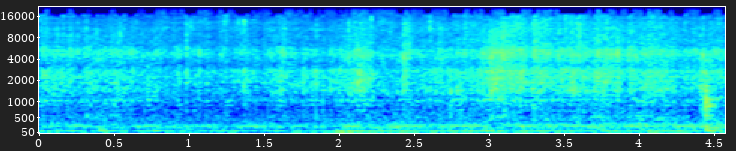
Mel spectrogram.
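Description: A colorful trio of vegetables sizzles in a pan, meant to go with pasta: a steady, even crackle and hiss of frying that continues alone at moderate volume without any talking.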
